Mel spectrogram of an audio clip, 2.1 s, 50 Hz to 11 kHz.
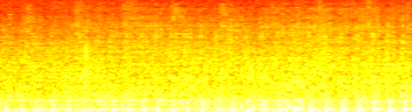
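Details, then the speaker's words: KTM Duke 200 BS4 single: rapid metallic tapping over the idle that starts only once the engine is warm, "like a tractor"; a cam chain tensioner (adjuster) rattle from a slack cam chain. "ट्याक ट्याक ट्याक आवाज जान्छ भने a ओहो सुरुमा चाहिँ हान्दैन अलिकति के कतिखेर चाहिँ हान्छु भने बाइक अब अ त्यो अब अलिकति स्टार्ट भएर तातो भएपछि ट्याक ट्याक ट्याक ट्याक ट्याक हान्छ के ट्याक्टर बजे जस्तै"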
